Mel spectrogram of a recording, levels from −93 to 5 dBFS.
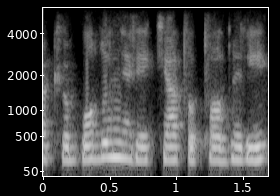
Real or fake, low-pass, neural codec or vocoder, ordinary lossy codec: fake; 5.4 kHz; vocoder, 22.05 kHz, 80 mel bands, Vocos; Opus, 24 kbps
